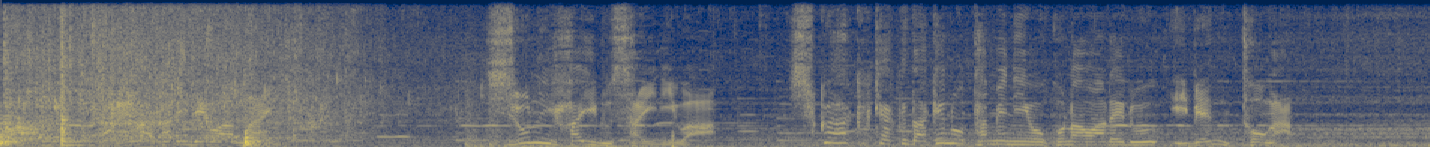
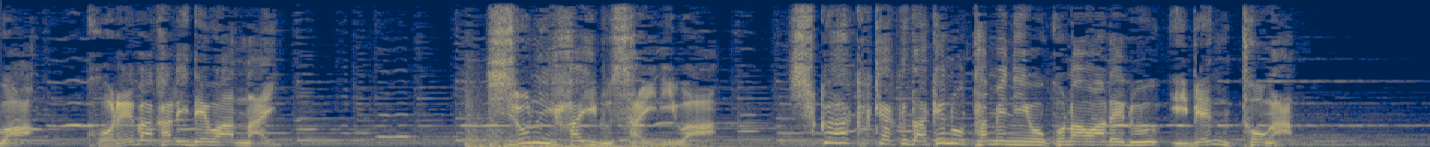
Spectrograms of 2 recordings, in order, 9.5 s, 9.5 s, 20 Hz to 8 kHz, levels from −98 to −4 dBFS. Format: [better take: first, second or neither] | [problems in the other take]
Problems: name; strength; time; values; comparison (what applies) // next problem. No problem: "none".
second | background sound (Toilet flush); 1 dB above the speech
